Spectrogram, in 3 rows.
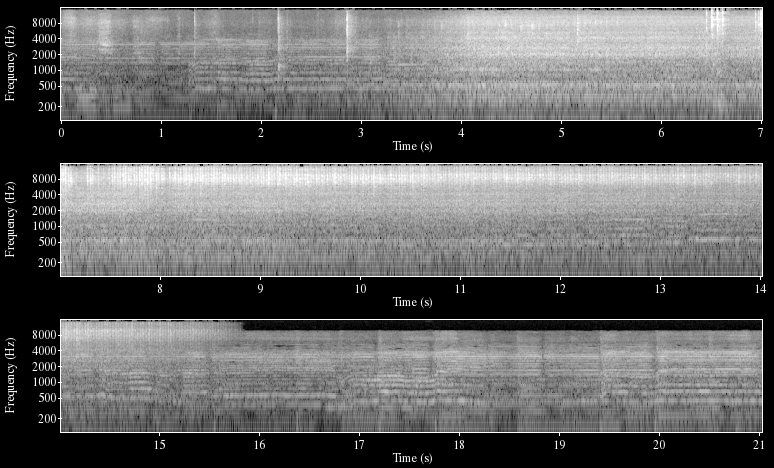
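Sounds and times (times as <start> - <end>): wood lathe running: 3.0 - 15.7.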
